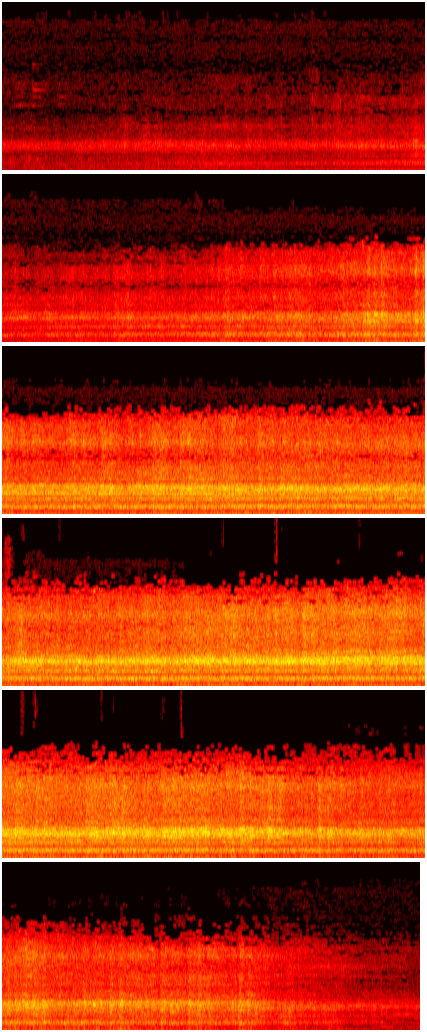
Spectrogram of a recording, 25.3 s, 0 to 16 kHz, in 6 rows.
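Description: Passenger express train of the 44 Down Shah Hussain Express crossing a concrete-pier railway bridge: the rumble and wheel noise of the coaches grows over the first several seconds, runs loud and steady for about fifteen seconds, then falls away quickly near the end as the train moves off.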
